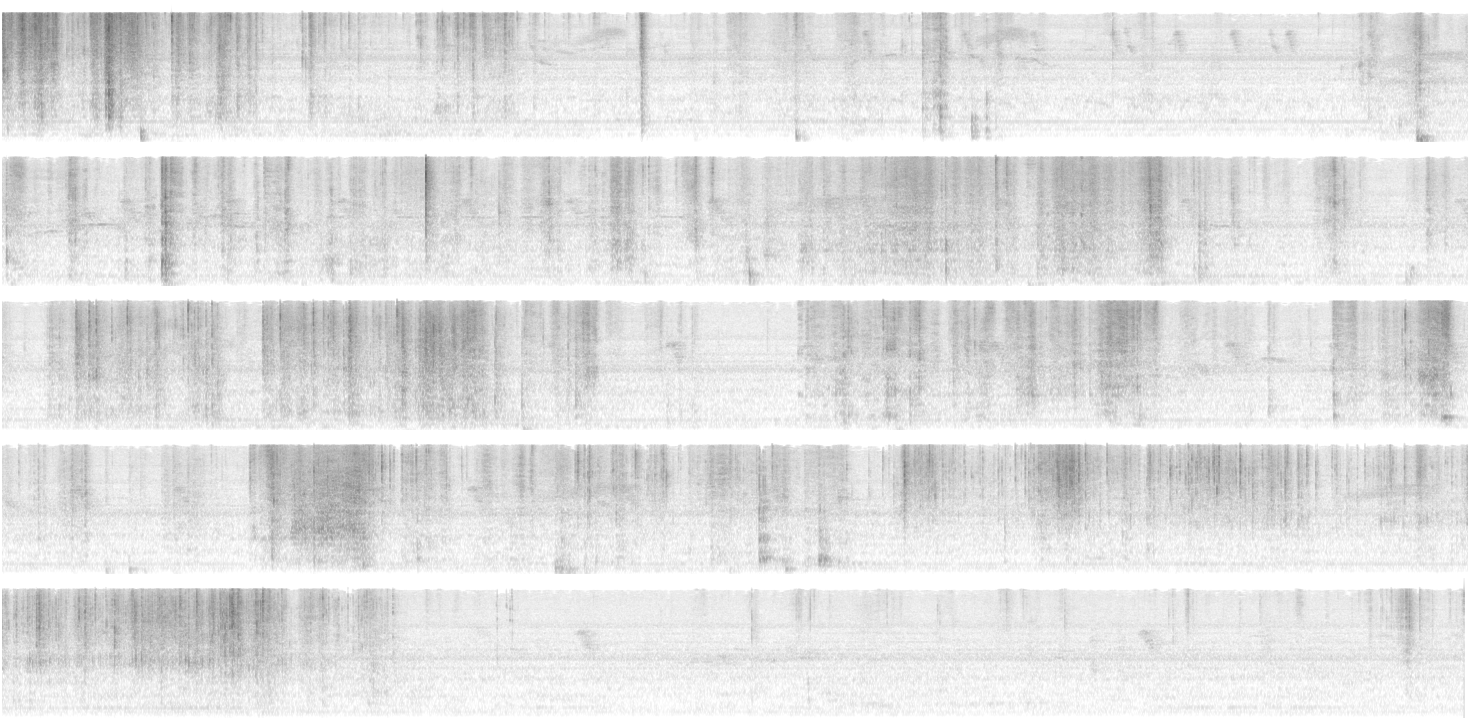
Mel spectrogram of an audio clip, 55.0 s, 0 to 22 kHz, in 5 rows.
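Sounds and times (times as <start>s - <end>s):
bubble wrap being unwrapped: 0.0s - 4.9s, 11.1s - 26.6s, 28.0s - 31.0s, 32.0s - 47.0s, 54.2s - 54.9s
cardboard box rustling: 10.6s - 20.3s.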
